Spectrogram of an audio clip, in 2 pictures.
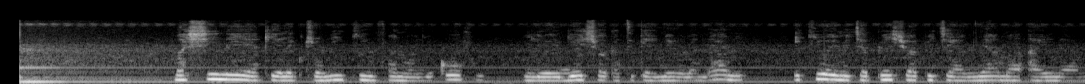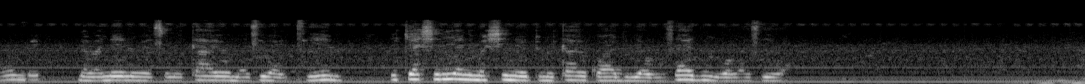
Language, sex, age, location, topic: Swahili, female, 25-35, Dar es Salaam, finance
